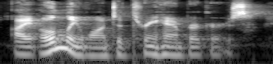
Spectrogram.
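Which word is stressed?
only. The stress falls on the word 'only'. "you stress a different word in the sentence"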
